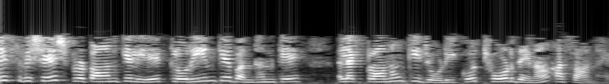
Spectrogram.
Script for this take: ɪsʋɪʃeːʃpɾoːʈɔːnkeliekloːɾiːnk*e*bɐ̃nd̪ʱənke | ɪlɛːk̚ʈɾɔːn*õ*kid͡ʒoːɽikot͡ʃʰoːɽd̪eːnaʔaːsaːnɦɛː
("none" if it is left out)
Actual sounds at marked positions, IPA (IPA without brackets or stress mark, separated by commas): e, õ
